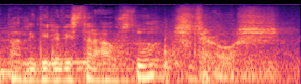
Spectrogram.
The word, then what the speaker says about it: Strauss: Strauss, si pronuncia Strauss.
